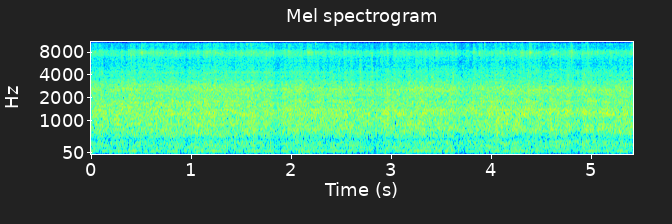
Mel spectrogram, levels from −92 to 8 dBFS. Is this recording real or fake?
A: real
